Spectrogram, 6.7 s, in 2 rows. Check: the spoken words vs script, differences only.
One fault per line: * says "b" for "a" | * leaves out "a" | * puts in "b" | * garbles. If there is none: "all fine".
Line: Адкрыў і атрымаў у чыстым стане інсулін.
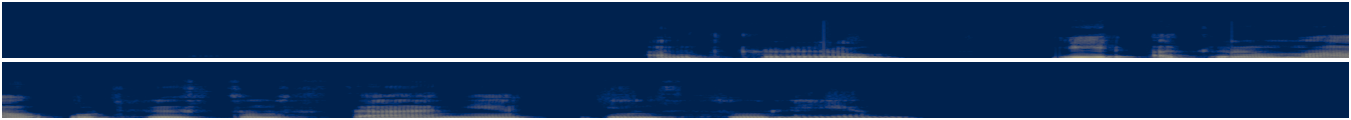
all fine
